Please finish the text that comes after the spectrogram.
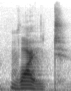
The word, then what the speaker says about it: white: Next word है WHITE, वाइट। हम आमतौर पे यूज़ करते हैं वाइट, सफ़ेद रंग को कहते हैं, सफ़ेद को वाइट, लेकिन H जो है हम प्रोनाउंस नहीं करते, साइलेंट है।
